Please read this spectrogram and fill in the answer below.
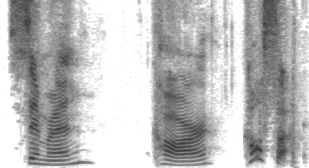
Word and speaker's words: Simran Kaur Khalsa: we'll go from there my full name is Simran Kaur Khalsa it's a very long name but it's a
